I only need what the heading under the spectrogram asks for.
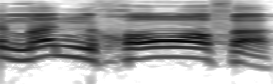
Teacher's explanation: خا حلق کے اوپر والے حصے سے ادا ہوتا ہے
